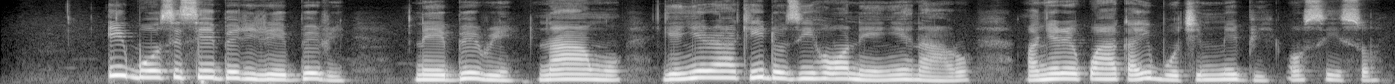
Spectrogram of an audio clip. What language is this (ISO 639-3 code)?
ibo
